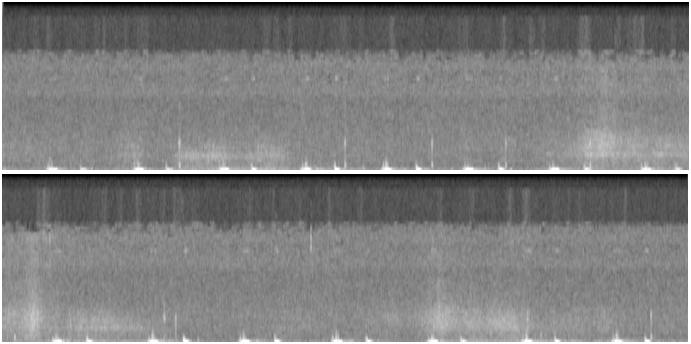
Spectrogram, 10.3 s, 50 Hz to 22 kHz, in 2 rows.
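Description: Heartbeats around 88 a minute with uneven spacing between beats, suggesting an irregular rhythm; light rustling in the background.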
